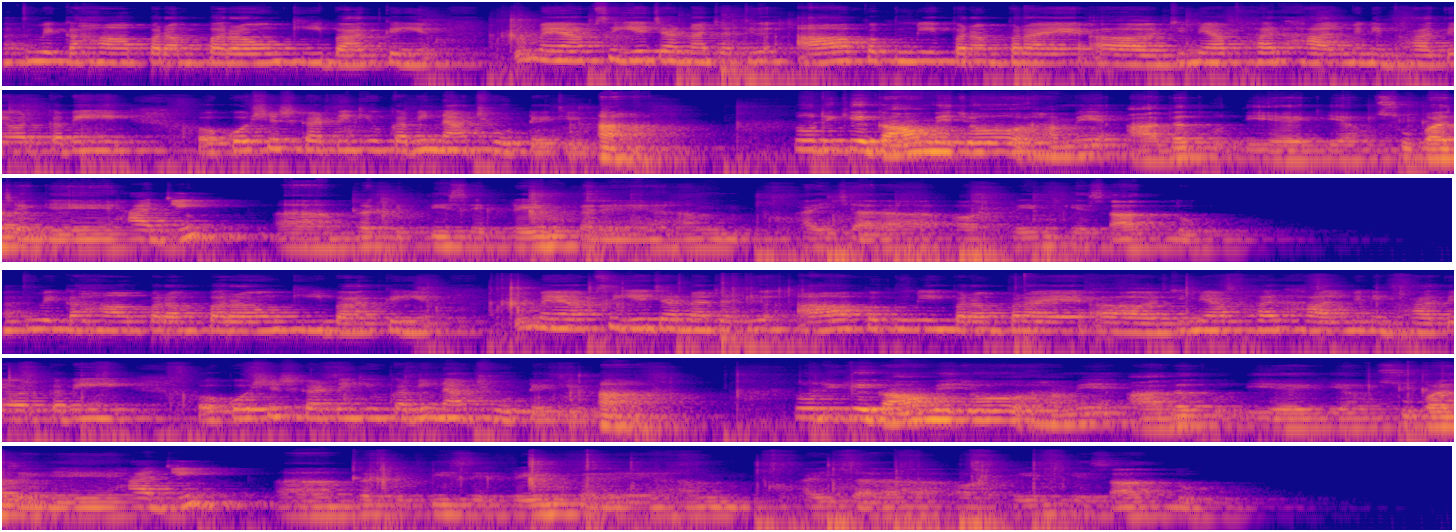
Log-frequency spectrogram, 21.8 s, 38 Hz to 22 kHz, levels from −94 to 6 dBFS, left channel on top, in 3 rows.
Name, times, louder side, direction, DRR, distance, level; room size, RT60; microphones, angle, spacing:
voice 1, 0.0-10.2 15.1-15.5, equal, 20° left, 5 dB, 0.6 m, -31 dB
sound 1, 2.0-19.8, right 2 dB, 25° right, 0.7 m, -47 dB
voice 2, 10.2-10.5 11.2-15.4 15.9-20.6, left 1 dB, 80° left, 6 dB, 0.9 m, -31 dB
7.4 x 5.1 x 3.0 m, 0.83 s
head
